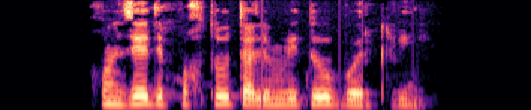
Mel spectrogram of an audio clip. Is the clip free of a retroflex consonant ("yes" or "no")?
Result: no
